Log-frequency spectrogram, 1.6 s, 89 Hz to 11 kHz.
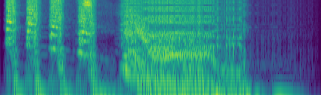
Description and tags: Hero Death 00
An 8-bit hero death sound to be used in old school games. Useful for when running out of time, dying and failing to complete objectives.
